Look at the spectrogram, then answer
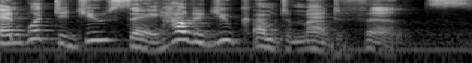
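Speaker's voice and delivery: ordinary talk, nothing marked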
